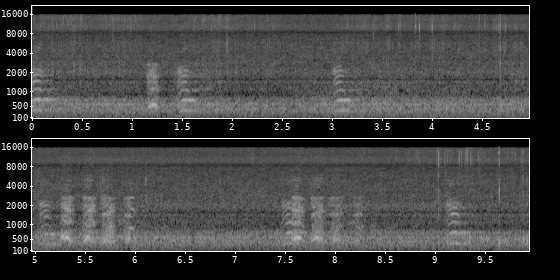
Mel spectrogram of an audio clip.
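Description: Geese honking: short pitched honks, some single and some in quick runs of four or five.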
